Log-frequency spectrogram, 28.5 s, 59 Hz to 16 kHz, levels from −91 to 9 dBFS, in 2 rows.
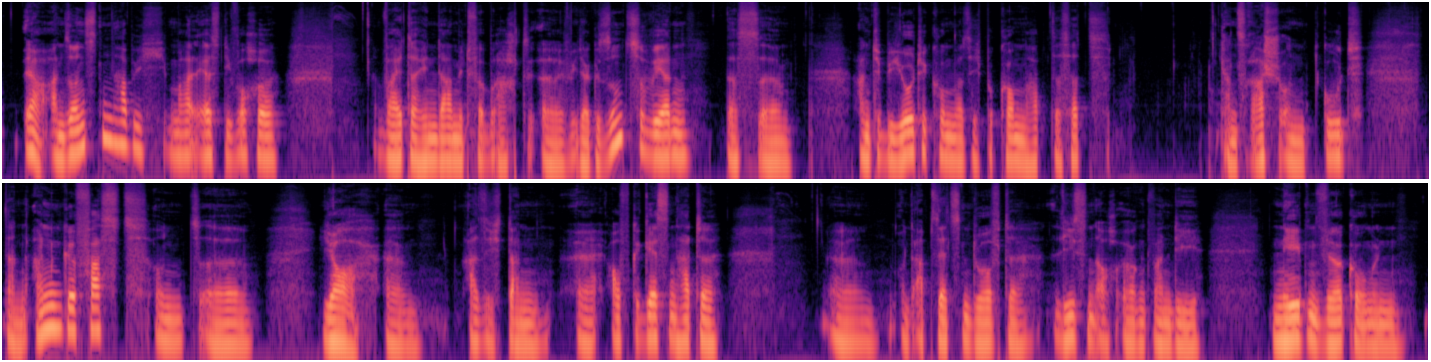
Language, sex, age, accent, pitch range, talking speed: German, male, 60-79, German, 100-125 Hz, 105 wpm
